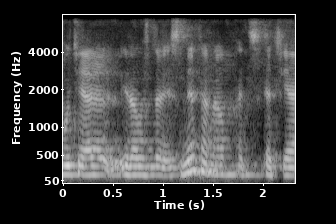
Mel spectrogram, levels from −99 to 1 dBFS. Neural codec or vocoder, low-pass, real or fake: codec, 16 kHz, 4 kbps, X-Codec, HuBERT features, trained on balanced general audio; 7.2 kHz; fake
